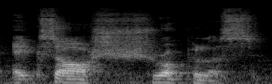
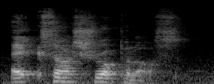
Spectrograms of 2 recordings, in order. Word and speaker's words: Exarchopoulos: The lead's called she's of a Greek origin, Adele Exarchopoulos. That is pronouncing correctly. Let's make no bones about it. – No, it's pronounced with that natural Greek hesitation, yeah, in the middle.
